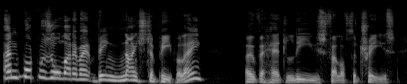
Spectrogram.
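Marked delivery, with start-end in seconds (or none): 0.0-2.0 put-on high-pitched, challenging girl; heated, high young voice; indignant. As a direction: throw the accusation back at her. Girl in shouted quarrel.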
